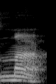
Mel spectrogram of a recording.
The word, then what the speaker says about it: mars: March is pronounced ma.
